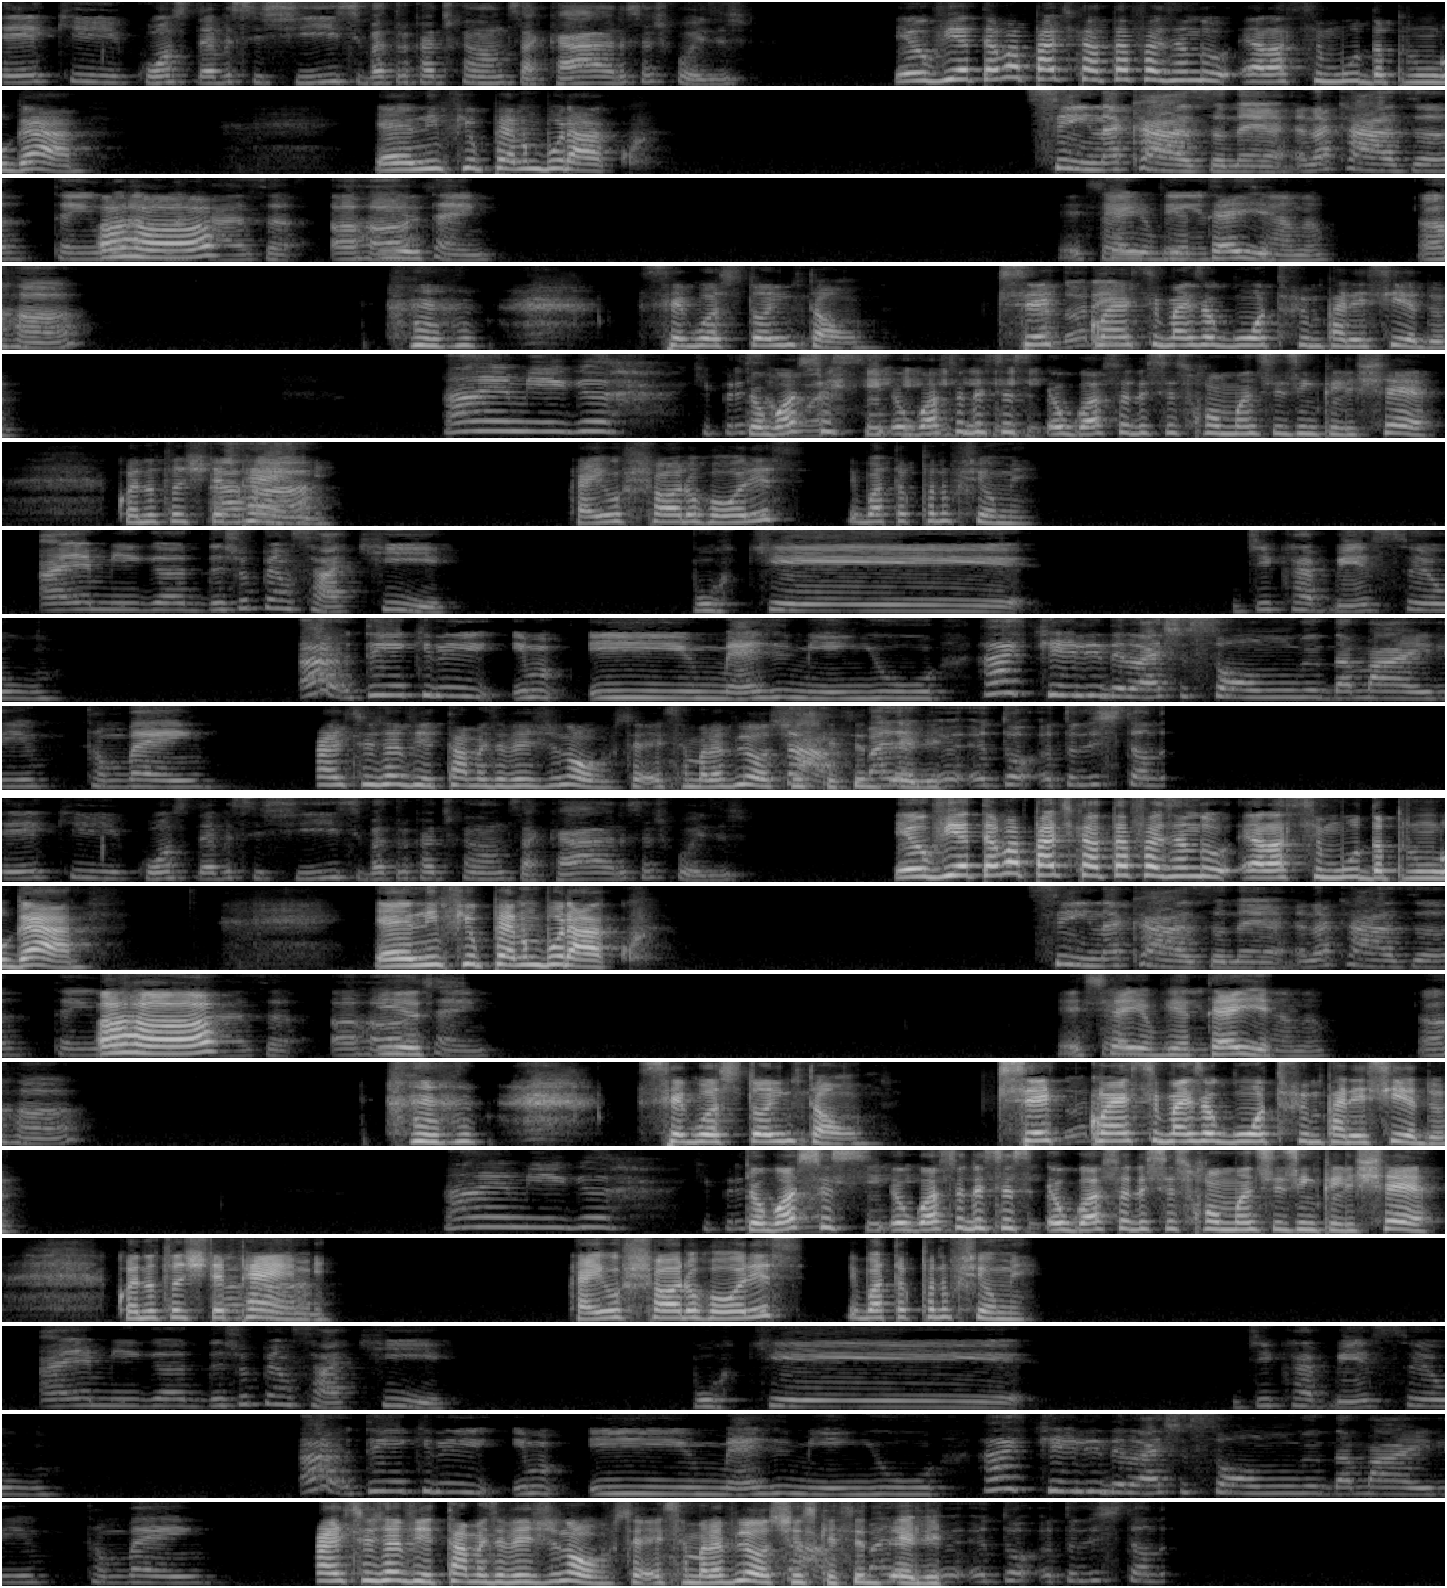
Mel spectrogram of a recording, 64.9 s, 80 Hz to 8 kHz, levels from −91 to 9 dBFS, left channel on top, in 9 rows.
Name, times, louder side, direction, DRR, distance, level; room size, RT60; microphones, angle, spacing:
voice 1, 0.0-3.7 12.4-16.9 19.9-21.1 21.5-22.1 26.8-27.3 31.1-34.1 37.1-37.7 43.5-45.6 46.7-48.5 49.4-50.8 52.0-58.8 61.6-63.5, left 6 dB, 30° left, 0.4 m, -39 dB
voice 2, 4.5-7.7 9.1-10.5 14.9-15.5 16.3-16.5 19.7-20.8 23.6-26.0 26.6-28.9 32.6-37.6 38.9-40.0 40.3-41.2 59.3-62.4, right 8 dB, 60° right, 0.4 m, -26 dB
8.3 x 5.2 x 2.5 m
head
